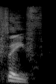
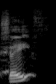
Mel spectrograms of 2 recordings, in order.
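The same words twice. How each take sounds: First: The voice falls at the end. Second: The voice rises at the end like a question.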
